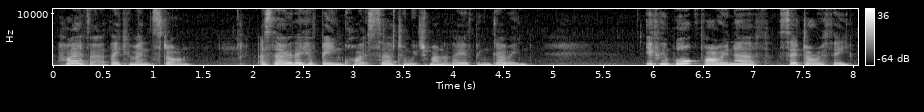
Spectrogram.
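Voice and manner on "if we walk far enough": lightly voiced hopeful girl; a hint of a young girl. Dorothy voiced in story.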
